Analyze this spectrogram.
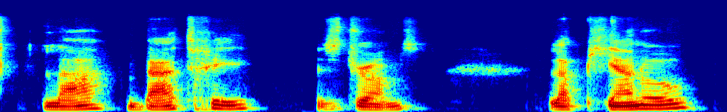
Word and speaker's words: piano: batre is drums la piano it's not piano it's not piano as in three syllables it's two syllables la pia no la piano lu saxophone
